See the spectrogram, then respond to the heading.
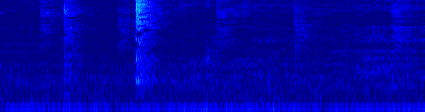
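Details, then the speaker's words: Howard Miller clock described as working, dusty, before oiling and cleaning: faint even ticking about two or three a second over low room hum; movement runs normally. "this is a howard miller clock and it does work and i don't know if you could hear the ticking but it's sticking"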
